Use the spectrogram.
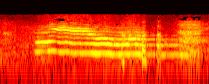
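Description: A cat named Evil lets out one long, drawn-out meow, loud, rising slightly then fading, followed by a few short rustling knocks. No one speaks.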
